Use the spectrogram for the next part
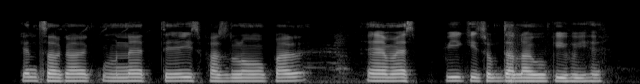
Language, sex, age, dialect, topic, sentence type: Hindi, male, 18-24, Awadhi Bundeli, agriculture, statement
